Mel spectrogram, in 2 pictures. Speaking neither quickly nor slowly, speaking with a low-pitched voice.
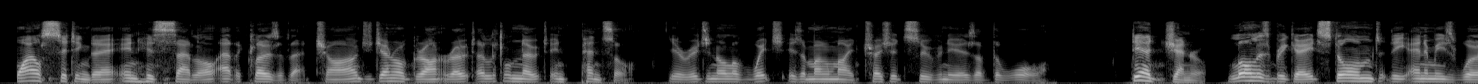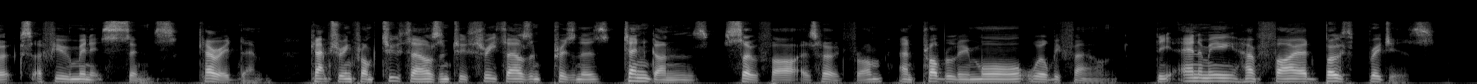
Yes: average, 150 wpm; low, 120 Hz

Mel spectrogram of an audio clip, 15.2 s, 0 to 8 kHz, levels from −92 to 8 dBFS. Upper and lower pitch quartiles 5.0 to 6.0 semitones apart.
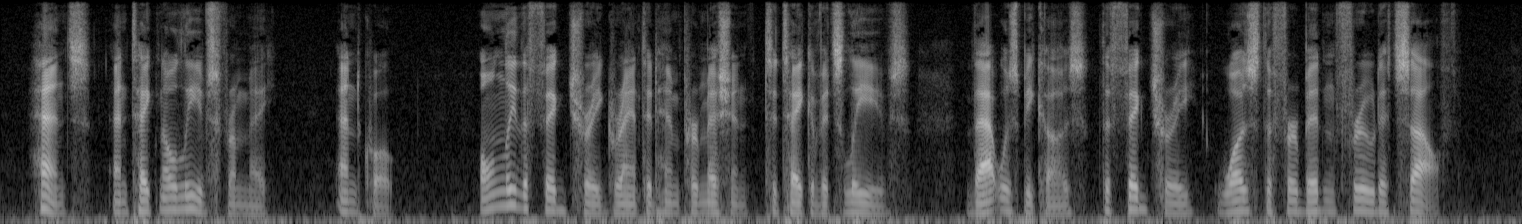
No: average, 3.8 semitones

